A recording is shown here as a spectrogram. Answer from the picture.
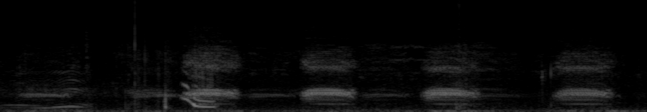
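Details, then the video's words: Female black francolin among her chicks; a falling whistle, then four nasal, harsh notes repeated evenly about every half second, with soft background hum. "female teetar bachon k sath khail rehe ha,francolin female baby playing"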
